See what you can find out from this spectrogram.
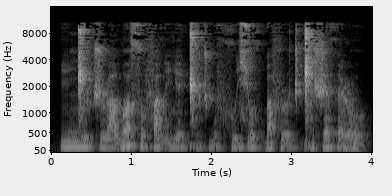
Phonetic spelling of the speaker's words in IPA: i ŋ͡ǁ ɯ t͡ʃ ɹ a w ʌ s o f a ð i ʎ e ɡ͡ǁ o t͡ʃ b o f xʷ i ɕ o θ ɡ͡b a f ɹ ɯ t͡ʃ ɡ͡ǁ a ʃ ɛ θ ɛ ɭ o

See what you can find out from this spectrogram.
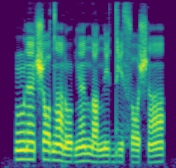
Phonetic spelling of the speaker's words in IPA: ũ˦ ɾ ɛ̃˦ ʃ ɔ˦ d ã˦˨ ɾ o˨ ɡ ɛ̃˧ n a˨ n i˨ d i˨ s ɔ˨ ʃ ã˨˦

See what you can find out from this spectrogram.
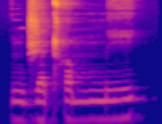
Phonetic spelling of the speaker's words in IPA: n d͡ʒ ʌ ʈʰ ɔ mː i

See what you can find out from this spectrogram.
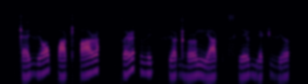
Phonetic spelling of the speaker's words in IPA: ʈ ɛ˩˧ vʲ ɔ˨˥ p ɑ˩˧ ʈ ʔ ɑ˨˥ ɭ | k ə˨˥ ɭ | ð i˨˥ k fʲ ɔ˩˧ ɖʱ ə˞˩˧ mʲ ɑ˩˧ ʈ t͡sʰ i˩˧ ɭ bʲ ɛ˩˧ ʈ vʲ ə˩˧

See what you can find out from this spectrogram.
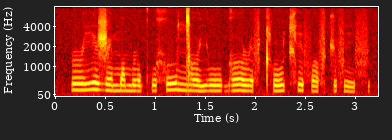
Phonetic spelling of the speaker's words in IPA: ɹ iː ʐ e m ɔ m ɹ ɔ kʷʰ ɛ x uː ŋ͡ǀ ɤː j uː ɡ ɤː ɹ e f cʰ uː t͡ɕʰ i f ɤː f t͡ʃ u f i f

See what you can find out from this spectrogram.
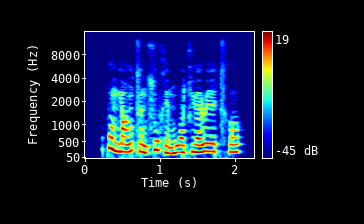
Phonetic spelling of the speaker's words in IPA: p ɤ˥˩ n̪ j ɑ˧˥ ŋ t͡s ə˨˩ n s u˥˩ x e˩ ɪ̯ m w ɔ˧˥ t͡ɕ ɥ ɛ˧˥ ɻ e˥ ɪ̯ t͡sʰ ɤ˥

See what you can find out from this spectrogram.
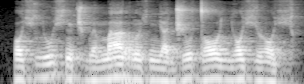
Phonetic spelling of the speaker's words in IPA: ɔ ç ʎ u ç ɛ̃ t͡ʃ b ɛ m a r ɔ̃ ç ɲ a d͡ʒ u d ɔ ʎ ɔ ç ɹ ɔ ç

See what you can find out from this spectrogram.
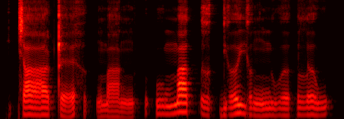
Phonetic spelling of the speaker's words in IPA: c aː˧ ʈ ɛ˨˩˦ h ə˨˩ k̚ m a˨˩ ŋ | ʔ u˧ m a˦˥ t̚ ɣ ə˨˩ k̚ j əː˧˥ j ə˧ ŋ n u˧ ə̯ | l ə˧ w

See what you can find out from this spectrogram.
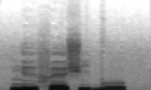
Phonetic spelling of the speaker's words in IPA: n ɪː˦˨ f ɛː˨ ʃ i˧ b ʊː˨

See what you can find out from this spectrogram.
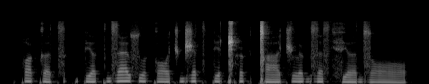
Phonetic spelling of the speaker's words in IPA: qʷ ə˞ k ɐ t͡s | pʲ ɐː k d͡z æː sʷ ɐː k ɔː t͡ʃ d͡ʒ æ t͡s pʲ a ǁʰ ə˞ k ǀ aː t͡ʃ l ə˞ ɡ z ɐ s fʲ ɐː d͡z ɔː

